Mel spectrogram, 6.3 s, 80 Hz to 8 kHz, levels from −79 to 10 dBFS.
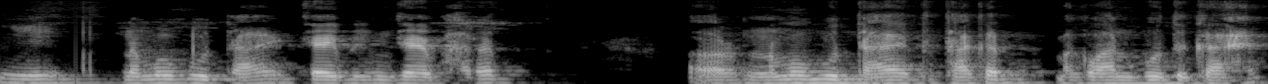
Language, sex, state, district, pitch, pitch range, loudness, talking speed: Hindi, male, Bihar, Purnia, 125 Hz, 115-130 Hz, -20 LUFS, 150 wpm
